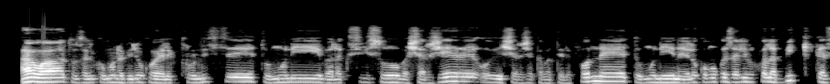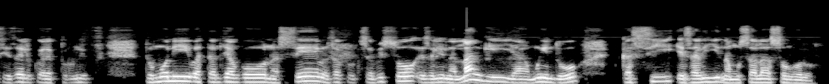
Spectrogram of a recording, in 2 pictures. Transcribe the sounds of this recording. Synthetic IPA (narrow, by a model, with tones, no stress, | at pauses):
a˦wa˦to˨za˨li˦ko˨mɔ˦na˨bi˨lɔ˦kɔ˦ja˨e˨lɛ˨k̚tʁo˨ni˦tto˨mɔ˦ni˦ba˨la˨ki̥˨si˦bi˦so˦ba˨ʃa˨ʁʒɛ˦ʁo˦jo˦e˨ʃa˨ʁʒa˦ka˨ba˨te˨le˨fɔ˦n˦to˨mɔ˦ni˦na˨e˨lɔ˦kɔ˦mɔ˦kɔ˦e˨za˨li˦lo˨ko˦la˨bi˦kka˨si˨e˨za˦e˨lo˦ko˦˨lɛ˨k̚tʁo˨ni˦tto˨mɔ˦ni˦ba˨ta˨ndi˦ja˨ŋɡo˦na˨se˦ba˨za˦ko˨la˨ki̥˦sa˨bi˦so˦e˨za˨li˦na˨la˦ŋɡi˦ja˨mwi˦ndo˨ka˨si˨e˨za˨li˦na˨mo˨sa˦la˦so˦ŋɡo˨lo˨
